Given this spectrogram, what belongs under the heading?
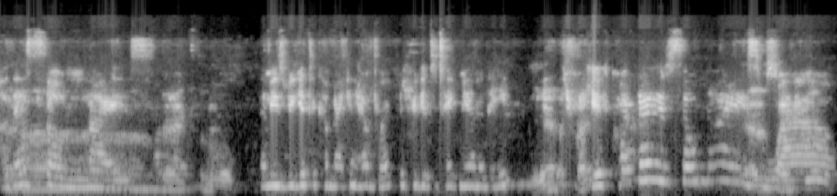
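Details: Adult speaker, possibly female; normal speech.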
